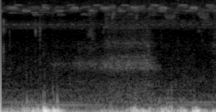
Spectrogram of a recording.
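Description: Low, uneven rumble of wind and handling noise on a handheld phone microphone as it is carried, with a heavier thump about half a second in.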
